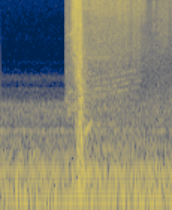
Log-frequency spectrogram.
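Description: A mechanical hand shoots out with a sudden whoosh.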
